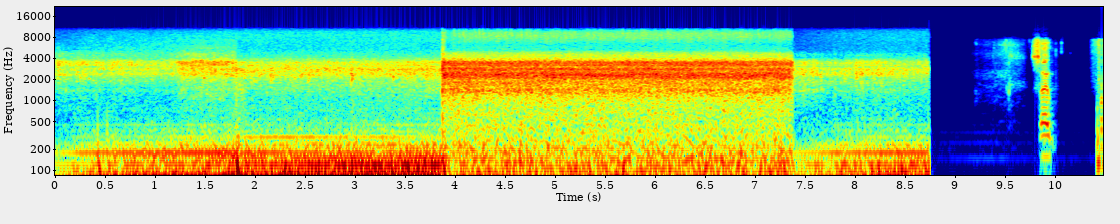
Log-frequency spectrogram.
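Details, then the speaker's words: Ultrasound recording of a steam trap: a rushing hiss from turbulence swells for about three seconds as the trap opens, then falls away as it closes; normal open-close cycling of a good trap. "that sound recording you can hear the opening and closing of the Trap the turbulence increasing and then decreasing so that is what we want to see so that tells me it is a good trap"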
